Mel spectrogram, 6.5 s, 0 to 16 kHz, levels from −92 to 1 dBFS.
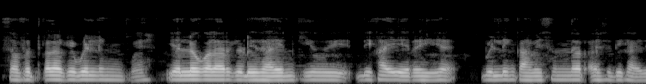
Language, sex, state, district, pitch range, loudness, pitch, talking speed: Hindi, male, West Bengal, Malda, 130-140 Hz, -27 LUFS, 135 Hz, 175 wpm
